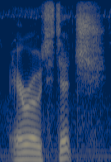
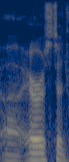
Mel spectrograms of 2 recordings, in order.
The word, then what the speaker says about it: Aerostich: I see people misspell it often. They spell it stitch with a S-T-I-T-C-H at the end. There's no T at the end, so it's like Aerostich, I think is maybe how they pronounce it.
